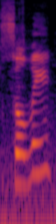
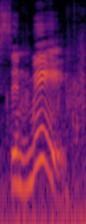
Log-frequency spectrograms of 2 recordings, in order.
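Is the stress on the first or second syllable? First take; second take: first; second. First: The stress is on the first syllable. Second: The stress is on the second syllable. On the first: Thai listeners do not recognize it. The speaker calls it wrong. "blank faces, nothing" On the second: Thai listeners recognize it. The speaker calls it right. "putting the emphasis on the second syllable"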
